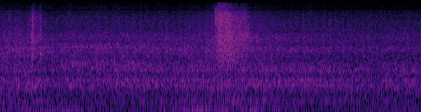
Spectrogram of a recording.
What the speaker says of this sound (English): Turn his engine on.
